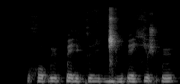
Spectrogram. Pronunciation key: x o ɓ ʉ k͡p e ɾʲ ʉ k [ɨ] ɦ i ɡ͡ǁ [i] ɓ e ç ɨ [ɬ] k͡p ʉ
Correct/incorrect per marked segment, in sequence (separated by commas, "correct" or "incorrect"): correct, correct, incorrect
